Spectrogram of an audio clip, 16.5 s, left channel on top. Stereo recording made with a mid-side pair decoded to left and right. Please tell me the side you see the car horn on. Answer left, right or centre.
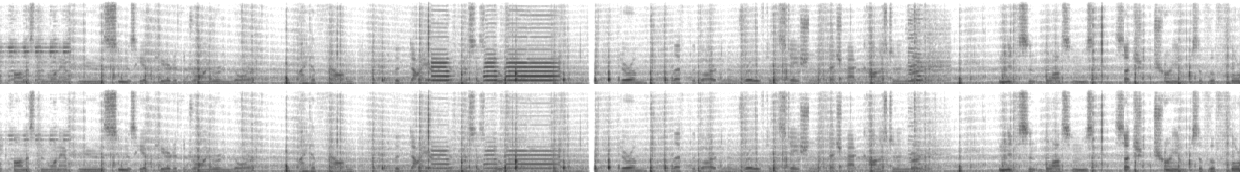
left.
